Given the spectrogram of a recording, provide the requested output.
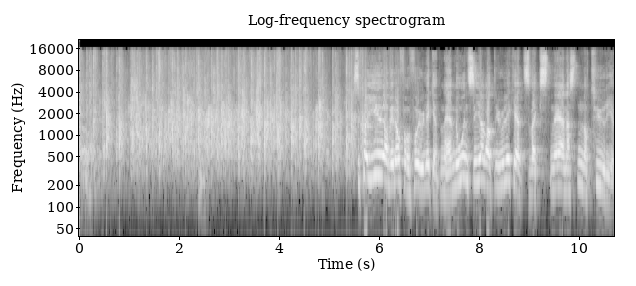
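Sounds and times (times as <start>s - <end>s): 
audience applause: 0.0s - 6.4s
speech: 5.6s - 10.6s.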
